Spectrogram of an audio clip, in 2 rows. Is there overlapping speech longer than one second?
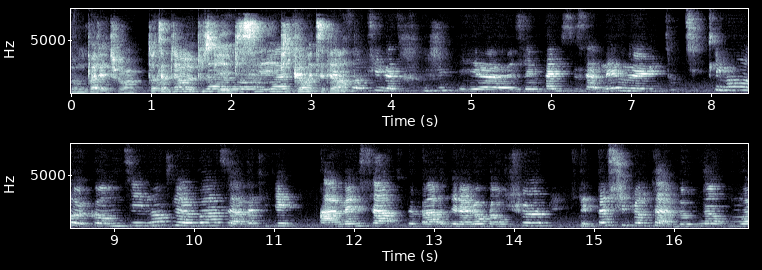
Yes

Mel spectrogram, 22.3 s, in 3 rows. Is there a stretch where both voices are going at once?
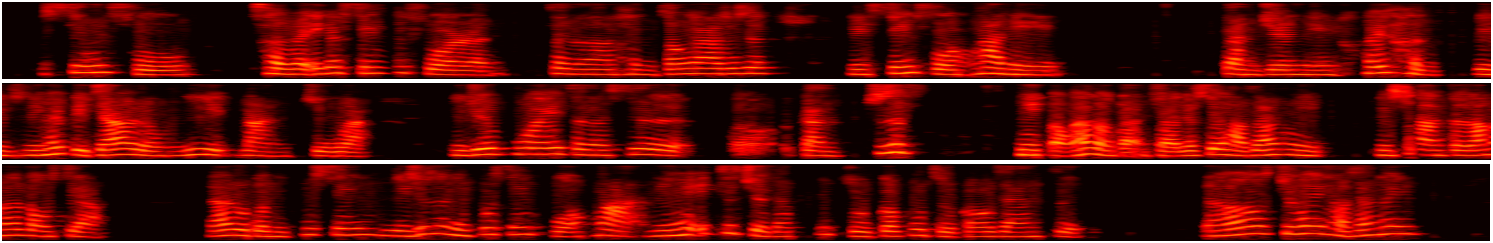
No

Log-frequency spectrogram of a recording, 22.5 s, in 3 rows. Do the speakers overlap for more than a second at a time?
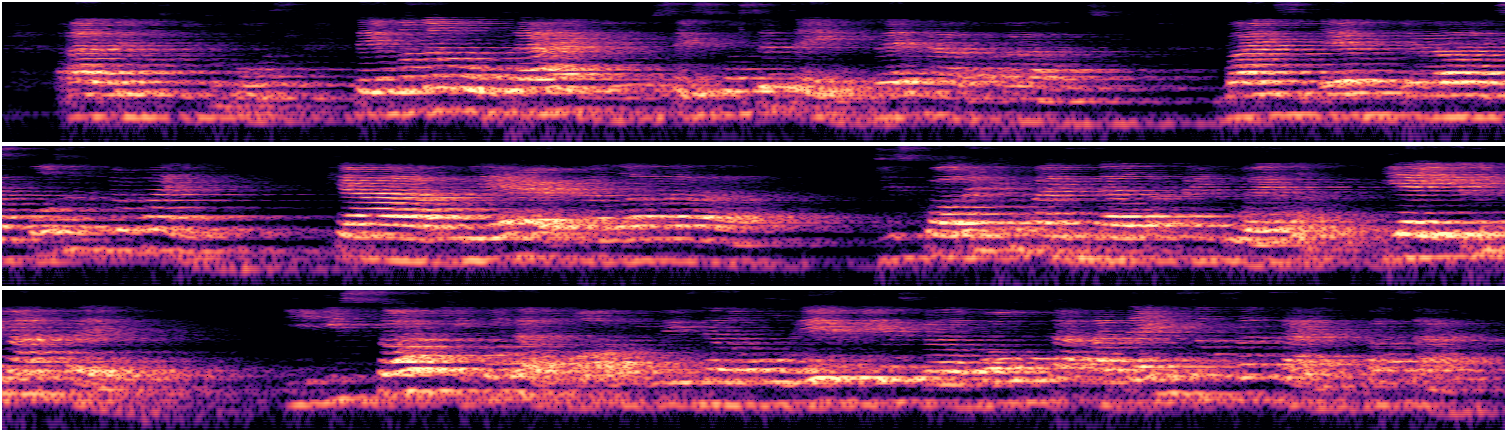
No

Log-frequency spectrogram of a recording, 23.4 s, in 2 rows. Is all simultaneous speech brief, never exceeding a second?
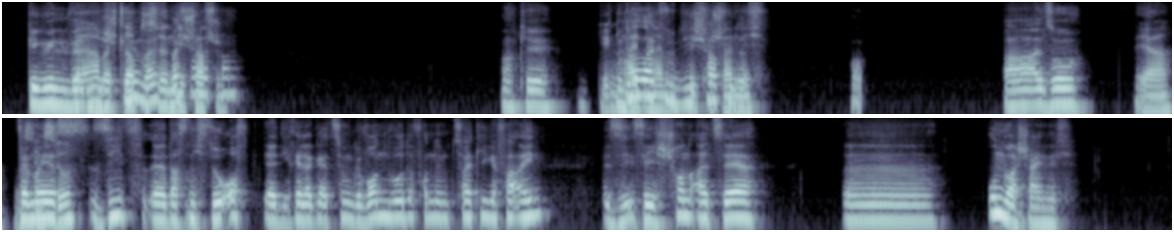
No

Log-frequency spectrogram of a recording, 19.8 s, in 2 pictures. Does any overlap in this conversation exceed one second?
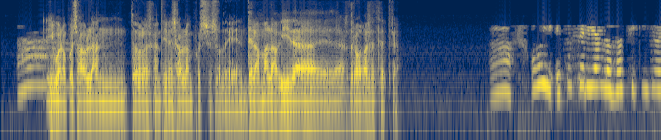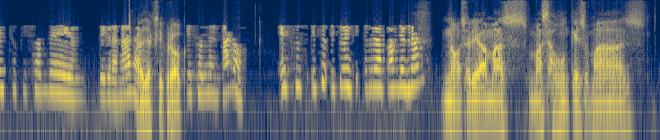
No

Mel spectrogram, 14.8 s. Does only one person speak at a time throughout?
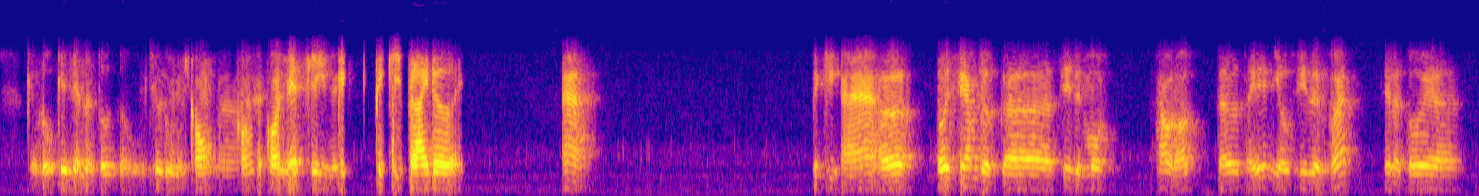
No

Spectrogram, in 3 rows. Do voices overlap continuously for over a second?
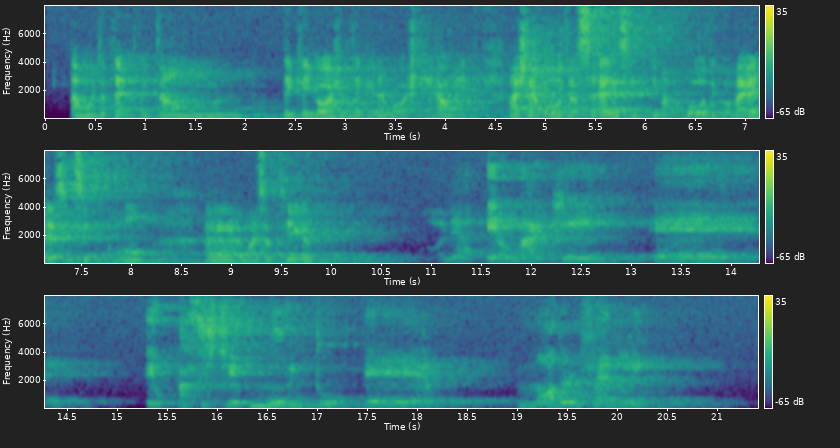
No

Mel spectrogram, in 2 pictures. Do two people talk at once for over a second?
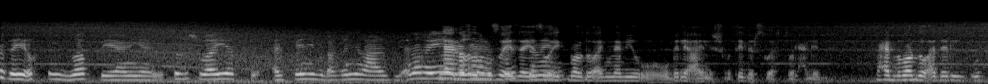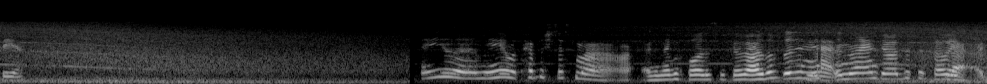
Yes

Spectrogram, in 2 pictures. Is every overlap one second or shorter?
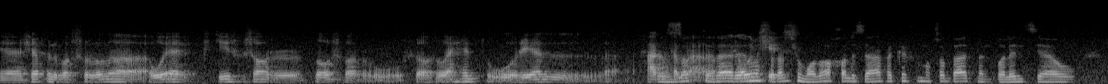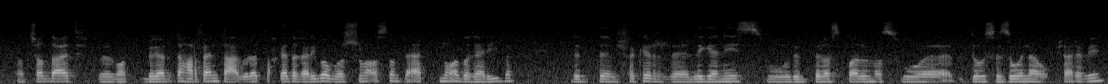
No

